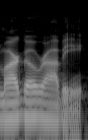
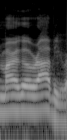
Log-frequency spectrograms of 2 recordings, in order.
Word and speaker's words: Margot Robbie: And Margot Robbie in Bombshell. I got her name right. – You did. You said Margot Robbie right this time.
